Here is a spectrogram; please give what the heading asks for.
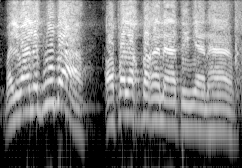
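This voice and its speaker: There's slight background noise as a fast-talking man with a high voice and big pitch swings jokingly promotes membership benefits to a live crowd. He calls his listeners brothers and sisters and keeps checking with them through rhetorical "tama ba?" questions.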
